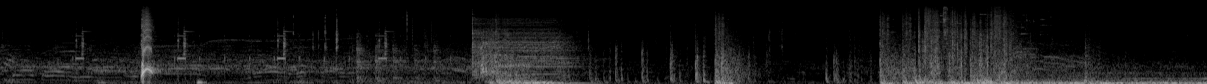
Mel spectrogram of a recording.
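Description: Video game gunfire erupts in sharp isolated cracks early on, then gives way to two dense sustained bursts of rapid shooting with explosive low rumble, loud and close.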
